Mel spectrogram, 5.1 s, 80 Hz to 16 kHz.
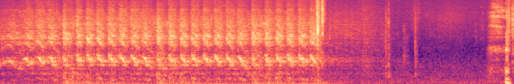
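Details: Salvage-auction C4 Corvette suspected to have been sabotaged: starter churns the engine at a steady beat, about three turns a second, for three seconds but never catches; fuel pump heard afterward; cranks but won't start, cause unknown.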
